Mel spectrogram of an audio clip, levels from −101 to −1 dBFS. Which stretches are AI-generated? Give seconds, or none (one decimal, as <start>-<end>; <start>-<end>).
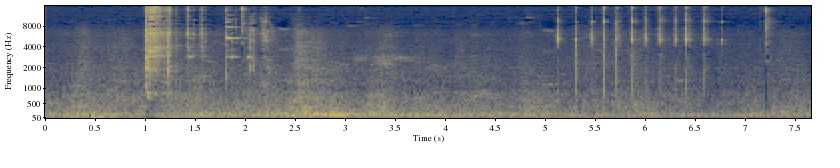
1.3-2.8; 5.0-7.1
